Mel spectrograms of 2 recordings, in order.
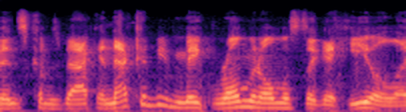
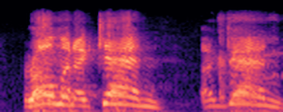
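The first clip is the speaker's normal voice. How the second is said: loud, high-pitched yelling; 8 semitones higher, 4 dB louder than usual. Retelling a wrestler yelling during a chair attack: imitating Triple H yelling. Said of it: "you hear Triple H yelling".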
